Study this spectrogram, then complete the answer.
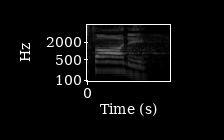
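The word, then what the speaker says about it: Fani: have to pronounce it fonny it's called Fanny you have to pronounce fonny I don't know how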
